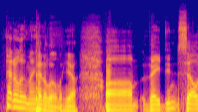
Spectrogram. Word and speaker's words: Petaluma: How do you pronounce it? Petaluma? Petaluma.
